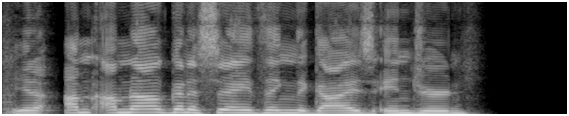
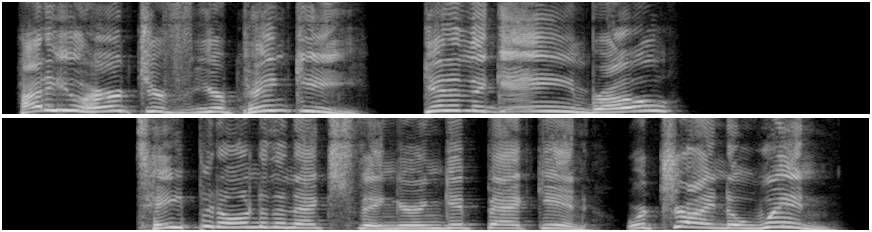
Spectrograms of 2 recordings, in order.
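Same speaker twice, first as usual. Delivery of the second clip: exasperated outburst; 8 semitones higher than usual. Real, not acted. Fan berating injured star to play, high and fed up. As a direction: yell at him to get back in.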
